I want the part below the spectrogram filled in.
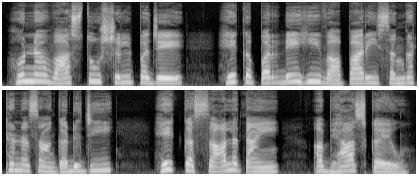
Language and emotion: Sindhi, neutral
